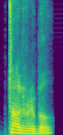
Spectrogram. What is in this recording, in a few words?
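"tolerance", Indian; Dictionary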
